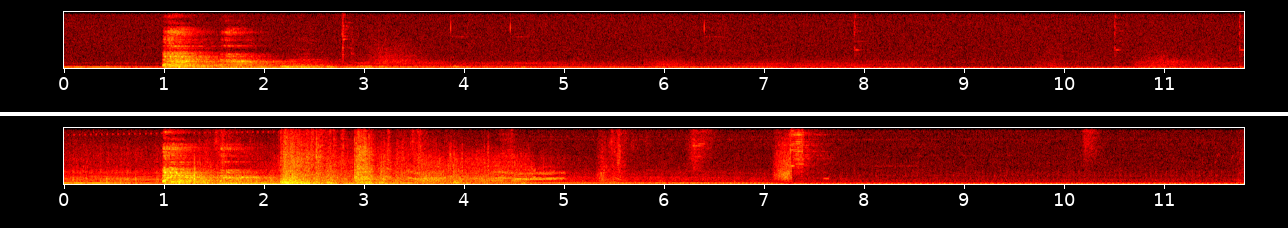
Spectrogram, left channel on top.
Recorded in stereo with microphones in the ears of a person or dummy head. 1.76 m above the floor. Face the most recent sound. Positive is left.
turn(degrees=-40)  # may be behind; listen again after turning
